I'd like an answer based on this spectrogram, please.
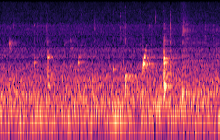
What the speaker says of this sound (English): I'm just going to put a little bit of olive oil over the top.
